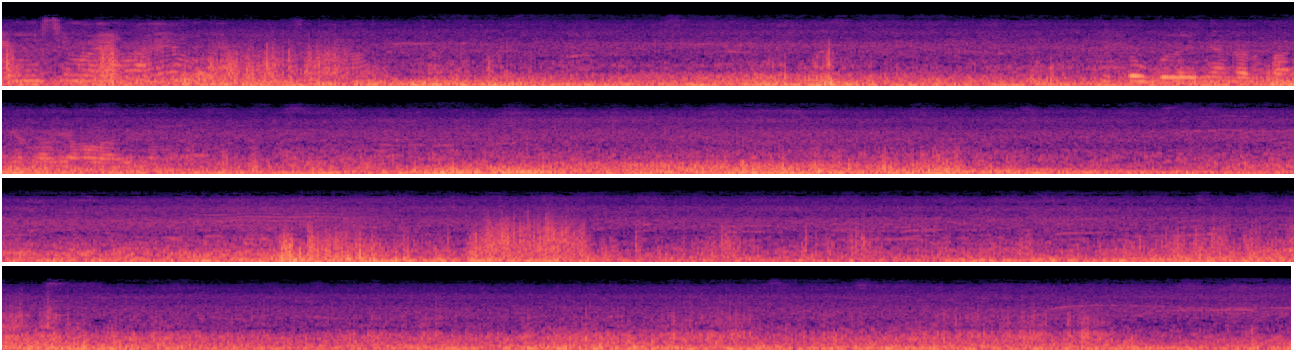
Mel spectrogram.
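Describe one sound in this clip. Waves break and wash onto the shore in a steady roar.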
